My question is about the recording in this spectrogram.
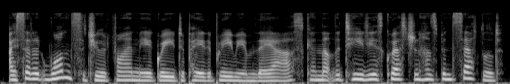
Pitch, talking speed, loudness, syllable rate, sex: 205 Hz, 270 wpm, -18 LUFS, 6.1 syllables/s, female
